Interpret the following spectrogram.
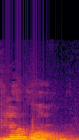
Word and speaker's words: Cairo: Another is similar but pronounced differently, Cairo.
